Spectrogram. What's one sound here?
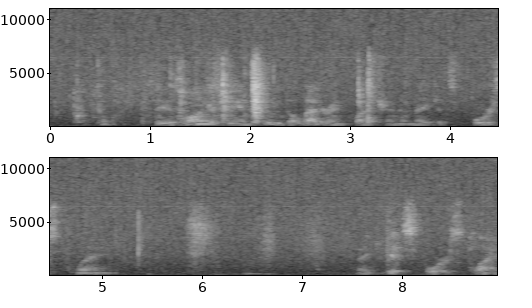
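An elderly man reads aloud calmly, close by.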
